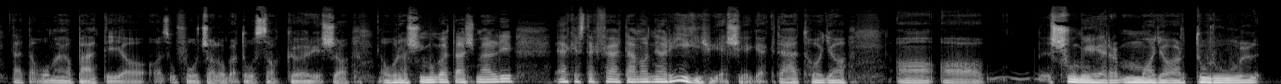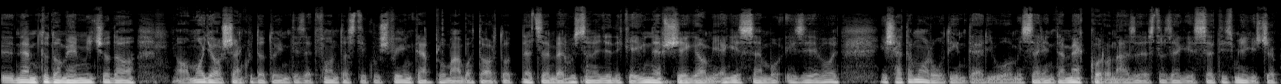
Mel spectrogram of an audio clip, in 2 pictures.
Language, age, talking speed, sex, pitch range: Hungarian, 60-79, 125 wpm, male, 85-105 Hz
